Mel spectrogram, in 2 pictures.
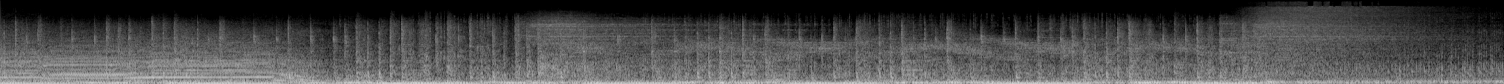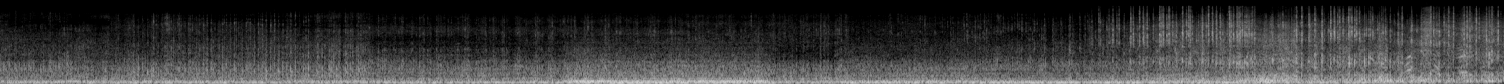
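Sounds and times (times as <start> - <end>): race car engines idling: 0.0 - 12.8, 13.5 - 30.0
rough rapid crackling: 25.5 - 30.0.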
